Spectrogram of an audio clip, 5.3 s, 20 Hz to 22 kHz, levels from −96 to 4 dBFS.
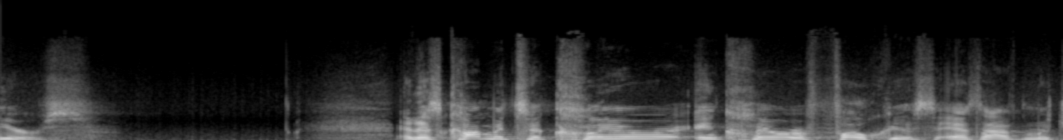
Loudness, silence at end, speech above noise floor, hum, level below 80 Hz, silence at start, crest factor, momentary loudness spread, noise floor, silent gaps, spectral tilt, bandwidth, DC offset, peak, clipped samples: -21 LUFS; 0.05 s; 48 dB; none; -58 dBFS; 0 s; 18 dB; 6 LU; -69 dBFS; none; -4.5 dB/octave; 15 kHz; under 0.1%; -4 dBFS; under 0.1%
